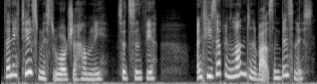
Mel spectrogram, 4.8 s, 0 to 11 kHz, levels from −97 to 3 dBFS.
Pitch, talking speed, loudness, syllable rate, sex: 275 Hz, 200 wpm, -18 LUFS, 6.0 syllables/s, female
